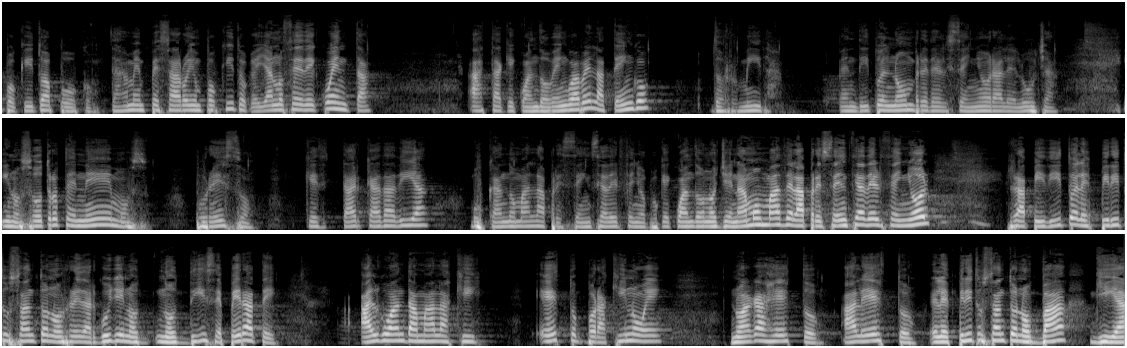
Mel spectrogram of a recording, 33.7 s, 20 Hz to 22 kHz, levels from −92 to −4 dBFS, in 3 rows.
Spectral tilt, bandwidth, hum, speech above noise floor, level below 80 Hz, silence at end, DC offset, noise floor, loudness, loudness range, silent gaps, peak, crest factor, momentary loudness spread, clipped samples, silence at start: -7.5 dB/octave; 11 kHz; none; 45 dB; -56 dBFS; 0 s; under 0.1%; -70 dBFS; -26 LUFS; 8 LU; none; -6 dBFS; 20 dB; 14 LU; under 0.1%; 0.05 s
